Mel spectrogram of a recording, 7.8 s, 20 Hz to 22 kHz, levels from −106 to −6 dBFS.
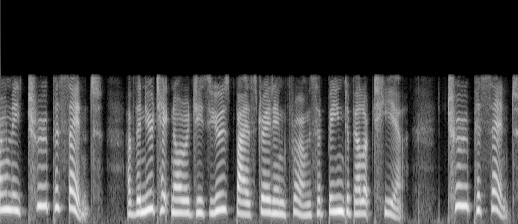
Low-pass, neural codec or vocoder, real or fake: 5.4 kHz; codec, 24 kHz, 0.9 kbps, WavTokenizer, small release; fake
